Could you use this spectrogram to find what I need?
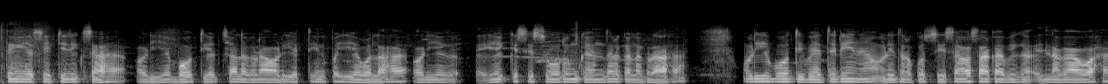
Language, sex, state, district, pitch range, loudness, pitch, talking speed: Hindi, male, Bihar, Saharsa, 110-125 Hz, -21 LUFS, 120 Hz, 250 wpm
